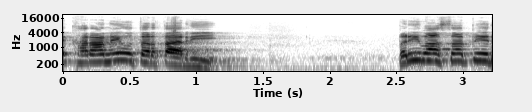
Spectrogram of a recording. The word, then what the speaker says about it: ऋ: जिनको अपन बोलेंगे ऋ जब ऋ का अपन उच्चारण करते हैं तो वहां थोड़ा सा क्या हो जाता है वह खंडित हो जाती है ऋ उच्चारण तो हुआ ऋ से और लास्ट में क्या निकला ई री यानी कि री रे री से ई लास्ट में क्या आया ई इसलिए इसको मौखिक रूप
